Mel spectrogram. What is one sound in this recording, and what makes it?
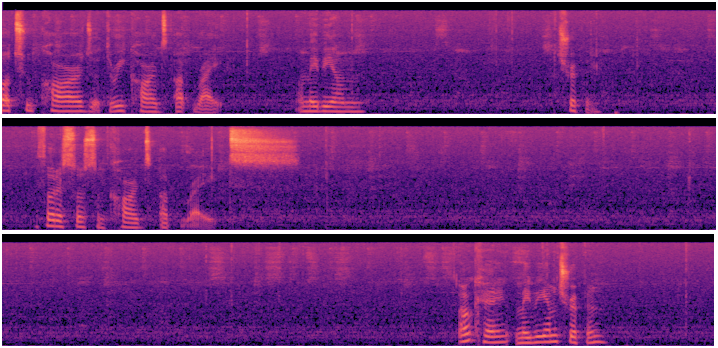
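A woman speaks calmly close by, in short bursts.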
